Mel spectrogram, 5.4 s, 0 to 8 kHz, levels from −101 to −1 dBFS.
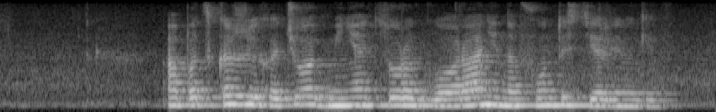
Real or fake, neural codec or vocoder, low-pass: real; none; 7.2 kHz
